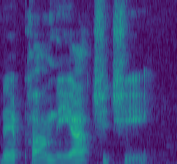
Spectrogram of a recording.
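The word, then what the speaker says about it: Nepomniachtchi: are you serious dude look how it's spelled it's like ne pomniacci all right hey it's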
